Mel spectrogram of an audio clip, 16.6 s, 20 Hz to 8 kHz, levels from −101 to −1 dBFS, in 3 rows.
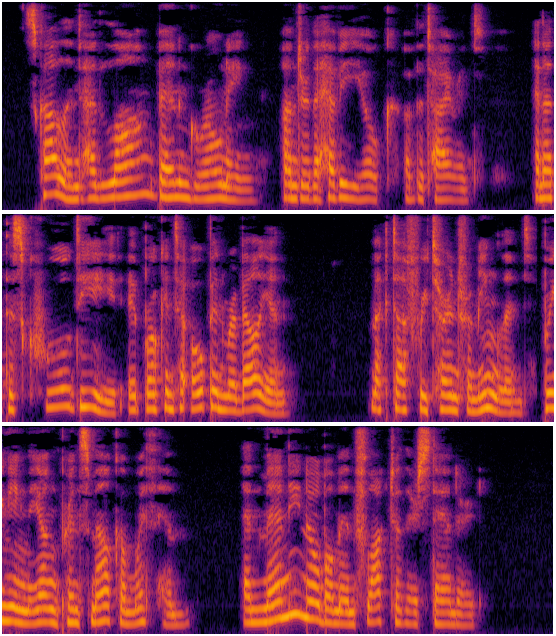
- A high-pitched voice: Yes, high, 195 Hz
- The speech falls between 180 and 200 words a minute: No, average, 145 wpm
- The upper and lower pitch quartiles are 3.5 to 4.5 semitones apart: No, average, 3.1 semitones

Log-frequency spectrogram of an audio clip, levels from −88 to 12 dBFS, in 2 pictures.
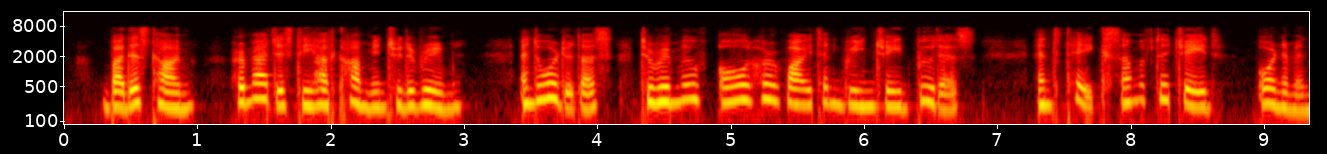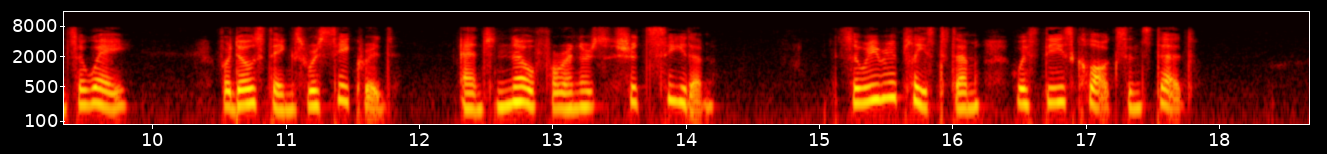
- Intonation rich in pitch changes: No, average, 3.6 semitones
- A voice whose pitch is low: No, high, 215 Hz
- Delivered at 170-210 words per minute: No, average, 155 wpm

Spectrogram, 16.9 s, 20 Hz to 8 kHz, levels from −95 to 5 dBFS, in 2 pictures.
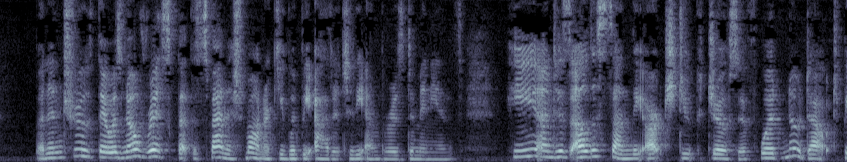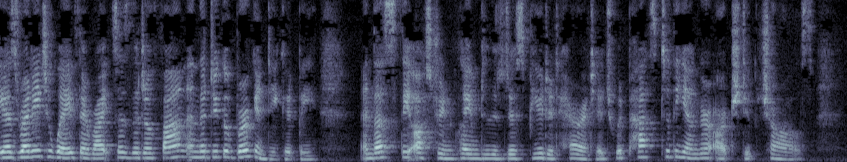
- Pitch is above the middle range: Yes, high, 240 Hz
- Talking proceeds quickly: Yes, fast, 220 wpm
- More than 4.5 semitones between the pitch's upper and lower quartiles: Yes, wide, 5.5 semitones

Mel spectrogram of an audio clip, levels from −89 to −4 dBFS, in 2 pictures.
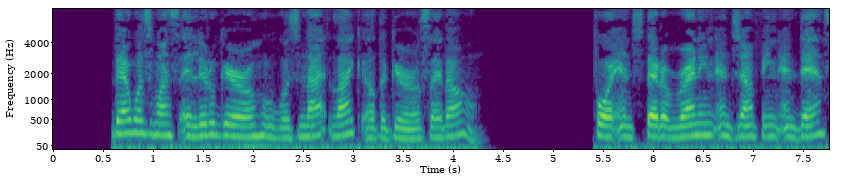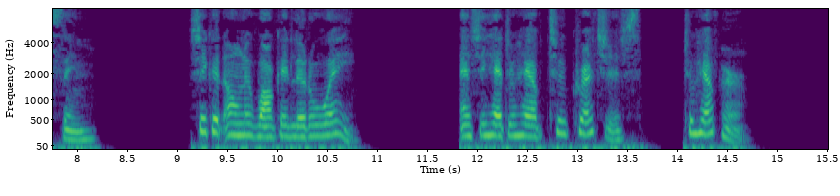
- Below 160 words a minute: Yes, average, 150 wpm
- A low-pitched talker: No, high, 195 Hz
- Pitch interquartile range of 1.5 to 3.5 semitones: Yes, narrow, 2.5 semitones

